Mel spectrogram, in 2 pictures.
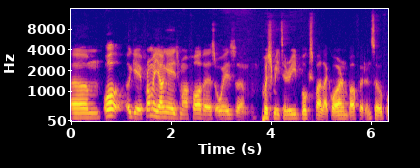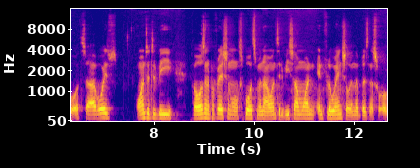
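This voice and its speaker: A man with a South African accent against a quiet background. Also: medium pitch for a man, ordinary pitch variation, fairly quick pace. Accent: South African, unchanged. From South Africa, Johannesburg. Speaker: entrepreneur and investor. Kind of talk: interview. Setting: studio.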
